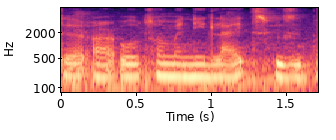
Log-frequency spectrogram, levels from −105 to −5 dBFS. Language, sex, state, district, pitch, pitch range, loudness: English, female, Assam, Kamrup Metropolitan, 180 Hz, 175-185 Hz, -14 LUFS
